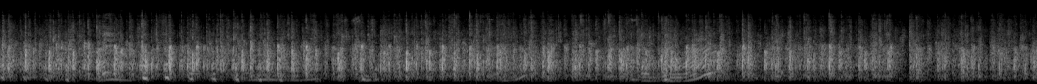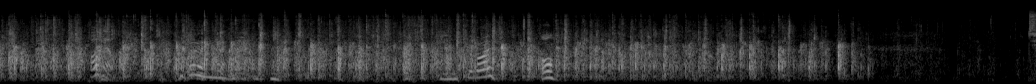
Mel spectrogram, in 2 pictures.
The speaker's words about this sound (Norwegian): Og nå kan dere klappe.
